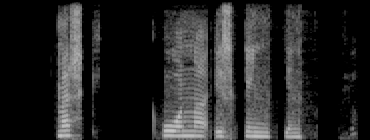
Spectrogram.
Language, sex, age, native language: Icelandic, male, 8, Icelandic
